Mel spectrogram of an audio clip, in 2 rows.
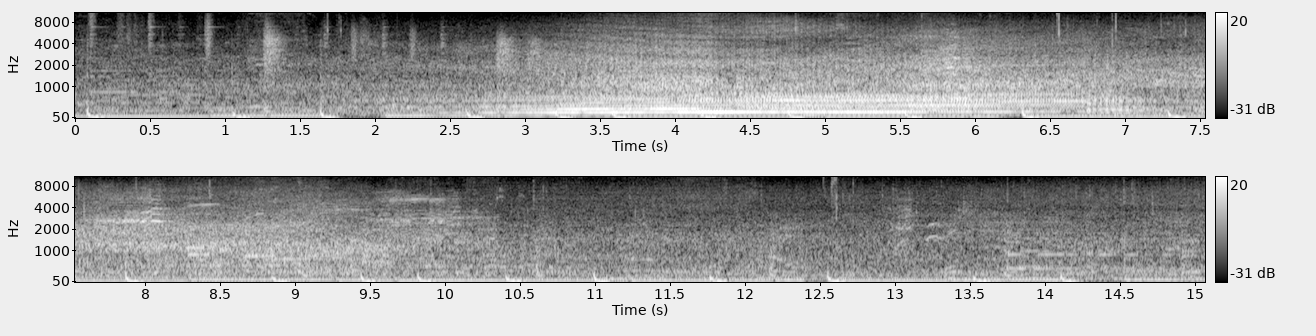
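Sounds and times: background music with steady beat: 0.0s - 15.0s
car driving past: 2.4s - 13.4s.

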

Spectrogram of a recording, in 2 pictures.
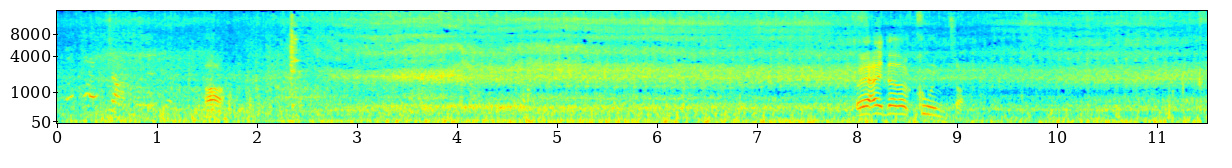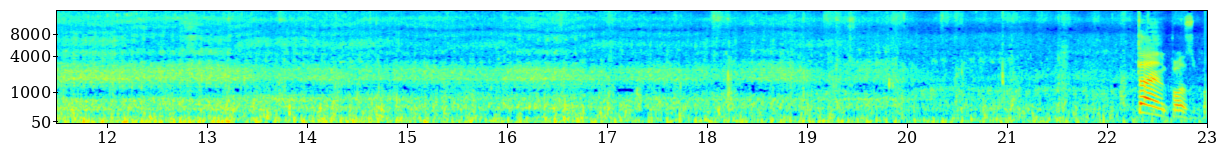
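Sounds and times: tractor engine rumbling: 0.0s - 23.0s.

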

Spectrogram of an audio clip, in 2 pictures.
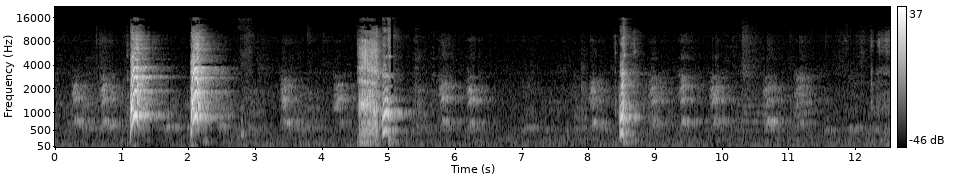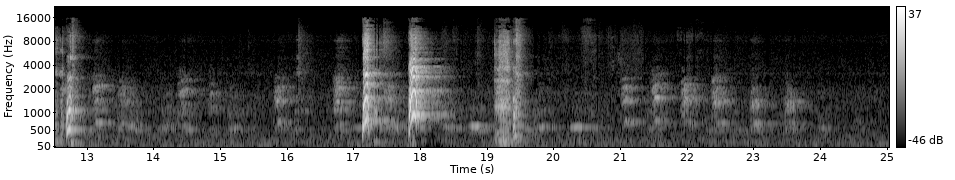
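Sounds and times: dog barking: 0.2s - 24.7s
dog short calls: 4.5s - 5.3s, 17.2s - 19.7s.

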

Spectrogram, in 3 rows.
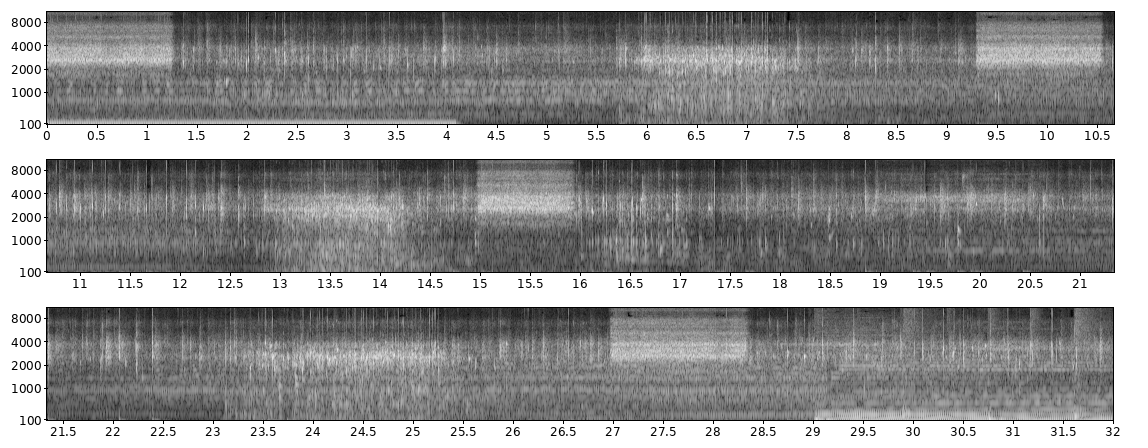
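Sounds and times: regulator inhalation hiss: 0.0s - 1.3s, 9.3s - 10.6s, 15.0s - 16.0s, 27.0s - 28.4s.

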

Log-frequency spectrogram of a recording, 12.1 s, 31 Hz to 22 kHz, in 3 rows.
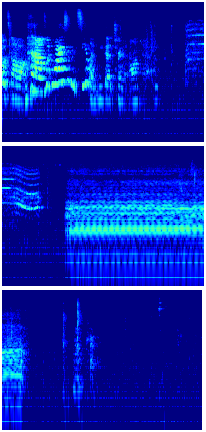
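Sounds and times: vacuum sealer pump running: 3.6s - 8.7s.

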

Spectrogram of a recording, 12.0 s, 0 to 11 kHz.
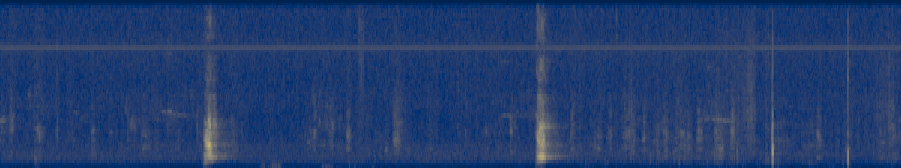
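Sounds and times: dog barking: 2.7s - 3.1s, 7.2s - 7.6s.

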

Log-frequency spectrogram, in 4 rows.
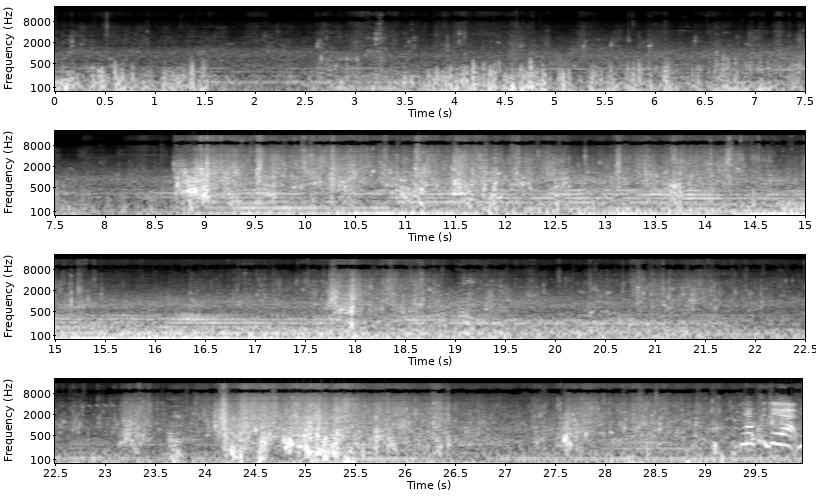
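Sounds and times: horse wading through water: 0.0s - 29.9s
low hum: 0.0s - 29.9s.

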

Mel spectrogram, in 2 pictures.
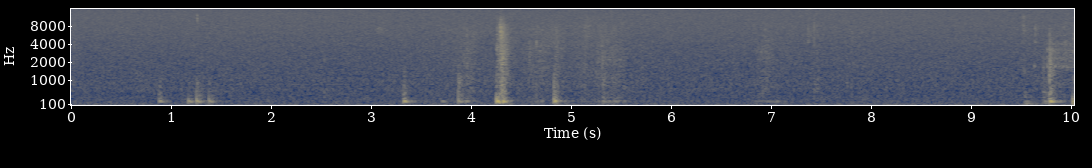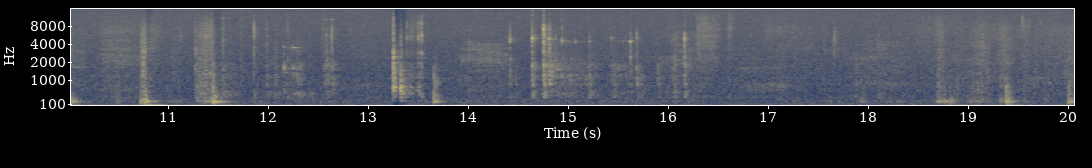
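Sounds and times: tools and metal parts handled: 11.2s - 16.7s.

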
